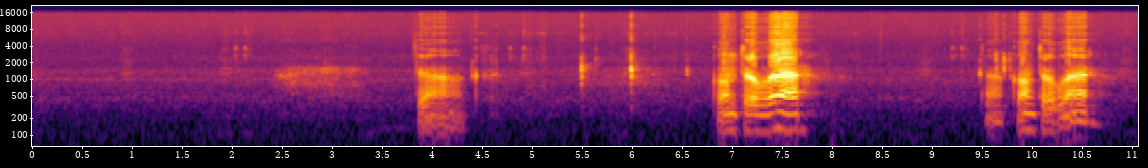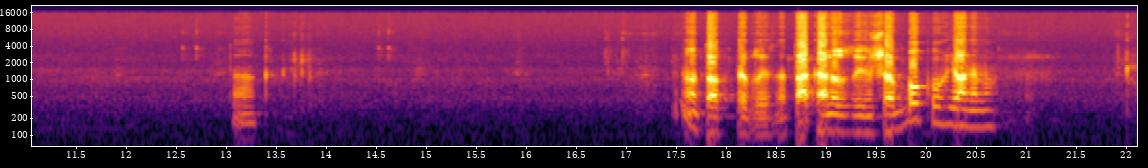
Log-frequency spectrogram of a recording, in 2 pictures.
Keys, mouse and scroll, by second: 5.2 scroll down 1, 5.6 shift+middle click, 6.9 ctrl+r, 9.6 ctrl+r, 13.7 ctrl+r, 18.0 middle click, 18.6 scroll down 1, 19.0 shift+middle click, 19.8 middle click, 20.5 shift+middle click, 21.0 scroll up 1, 21.4 scroll down 1, 21.5-21.9 scroll up 4.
